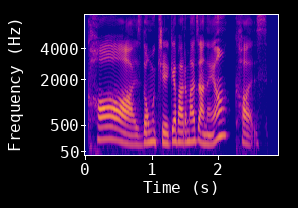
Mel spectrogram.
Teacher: 접속사들은 굉장히 강조해서 발음하지 않기 때문에 짧게 cause라고 표현을 많이 합니다.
